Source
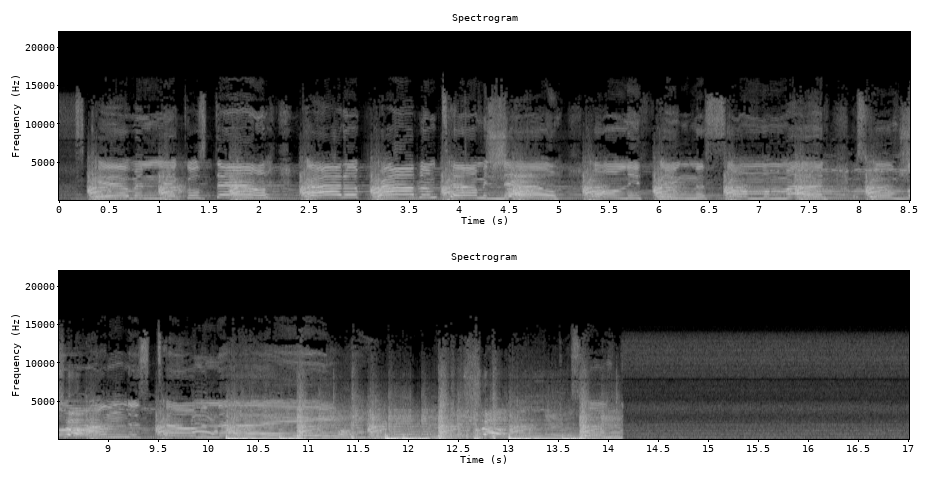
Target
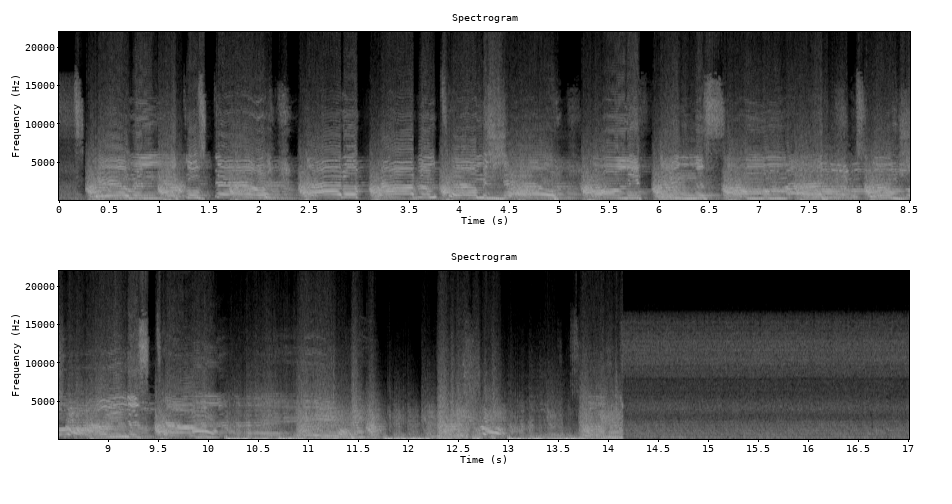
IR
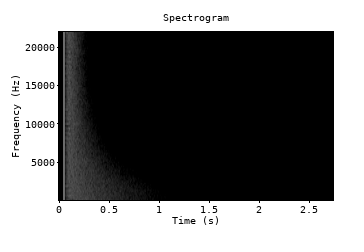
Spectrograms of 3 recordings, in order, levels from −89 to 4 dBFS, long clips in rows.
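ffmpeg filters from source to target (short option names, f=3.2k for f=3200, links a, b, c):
-filter_complex "[0:a]areverse,acompressor=threshold=-26dB:ratio=16,areverse,volume=29dB,asoftclip=hard,volume=-29dB,asplit=2[a][b];[b]asetrate=52444,aresample=44100,atempo=0.840896,volume=-3dB[c];[a][c]amix=inputs=2:normalize=0,aeval=exprs='0.0668*(cos(1*acos(clip(val(0)/0.0668,-1,1)))-cos(1*PI/2))+0.0015*(cos(7*acos(clip(val(0)/0.0668,-1,1)))-cos(7*PI/2))':c=same,volume=2dB"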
